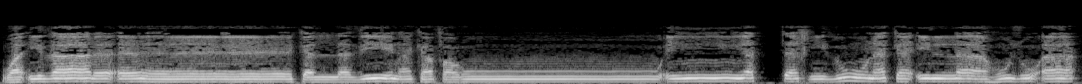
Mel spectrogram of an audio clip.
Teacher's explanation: قرأ ورش بتقليل الراء والهمزة في لفظ رآك وبالهمز في لفظ هزوا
